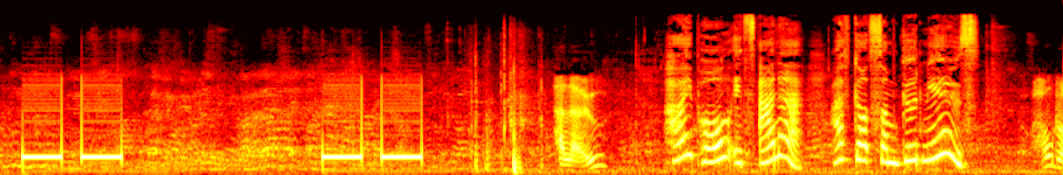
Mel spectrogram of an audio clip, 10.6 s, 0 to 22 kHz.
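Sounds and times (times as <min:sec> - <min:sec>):
phone ringback tone beeps heard through a handset: 0:00.2 - 0:01.2, 0:03.2 - 0:04.3
speech: 0:05.7 - 0:09.8, 0:10.4 - 0:10.6.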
